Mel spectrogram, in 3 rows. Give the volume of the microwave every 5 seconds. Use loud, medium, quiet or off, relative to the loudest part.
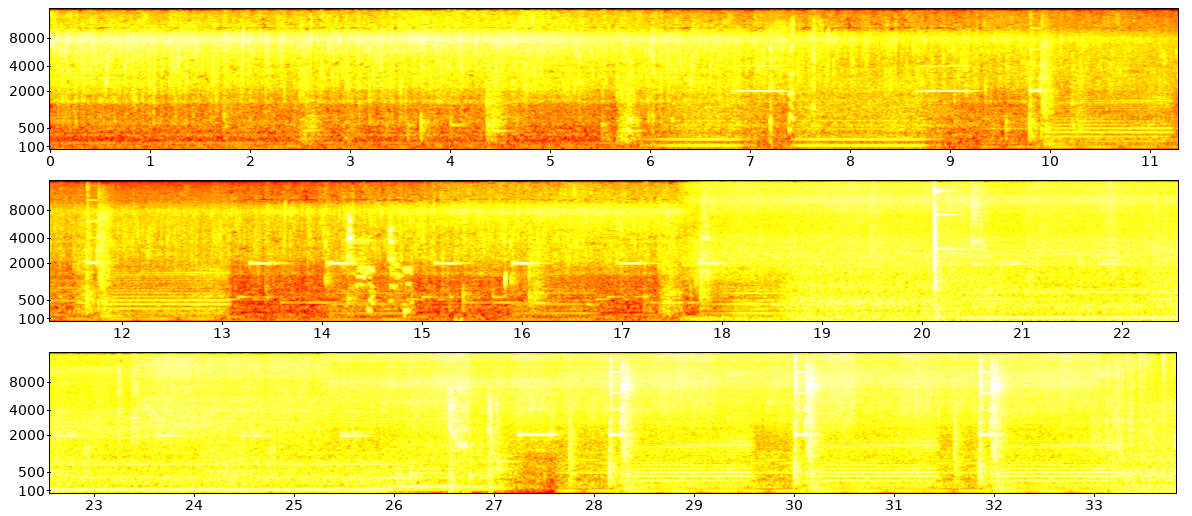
off, quiet, quiet, medium, loud, loud, loud.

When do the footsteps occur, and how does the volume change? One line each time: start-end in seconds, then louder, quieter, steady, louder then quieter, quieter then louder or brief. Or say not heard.
not heard.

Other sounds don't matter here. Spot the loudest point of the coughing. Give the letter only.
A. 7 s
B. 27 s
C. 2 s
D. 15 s
B.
